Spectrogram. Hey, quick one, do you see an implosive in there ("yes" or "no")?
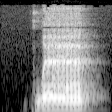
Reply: no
